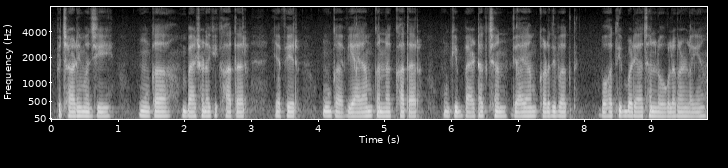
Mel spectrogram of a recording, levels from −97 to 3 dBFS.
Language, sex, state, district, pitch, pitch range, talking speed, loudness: Hindi, male, Uttarakhand, Tehri Garhwal, 110 Hz, 110-115 Hz, 165 wpm, -17 LUFS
